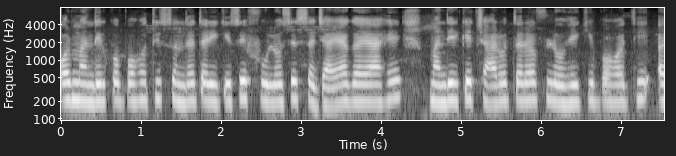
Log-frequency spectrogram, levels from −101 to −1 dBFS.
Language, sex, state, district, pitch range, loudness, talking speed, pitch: Hindi, female, Odisha, Nuapada, 195-210 Hz, -17 LUFS, 165 wpm, 200 Hz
